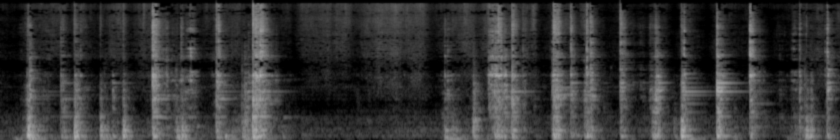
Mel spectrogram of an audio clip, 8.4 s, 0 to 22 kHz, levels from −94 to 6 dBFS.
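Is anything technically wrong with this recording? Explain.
No, nothing technically wrong can be heard anywhere in this audio.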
